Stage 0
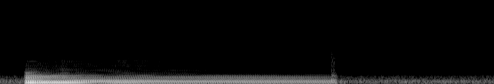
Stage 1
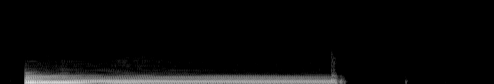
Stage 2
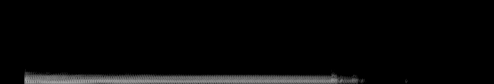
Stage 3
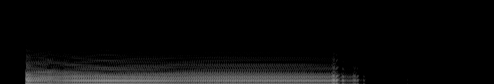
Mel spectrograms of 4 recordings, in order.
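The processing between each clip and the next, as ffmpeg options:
ffmpeg -i in.wav -filter_complex "[0:a]agate=range=-42dB:threshold=-39dB:ratio=16:detection=peak,asplit=2[link_01][link_02];[link_02]acompressor=threshold=-28dB:ratio=6,volume=-2dB[link_03];[link_01][link_03]amix=inputs=2:normalize=0" out.wav
ffmpeg -i in.wav -af "alimiter=limit=-11.5dB:level=0:latency=1:release=354,bandpass=frequency=220:width_type=q:width=2.1:csg=0,aecho=1:1:209:0.2" out.wav
ffmpeg -i in.wav -af "asoftclip=type=tanh:threshold=-24dB,asuperpass=centerf=260:order=20:qfactor=0.96,aeval=exprs='max(val(0),0)':channel_layout=same,volume=3.5dB" out.wav

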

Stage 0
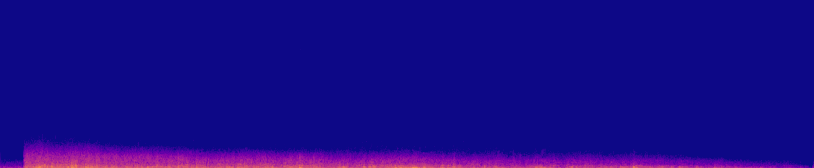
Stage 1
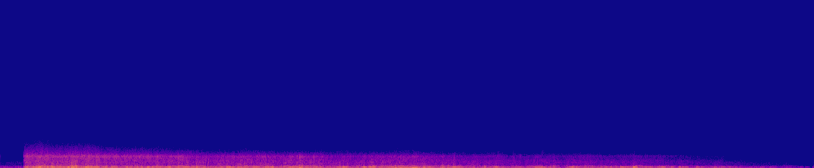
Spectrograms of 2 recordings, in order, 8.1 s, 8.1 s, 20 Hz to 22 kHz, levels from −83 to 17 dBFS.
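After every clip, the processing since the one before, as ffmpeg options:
ffmpeg -i in.wav -af "equalizer=frequency=200:width_type=o:width=0.33:gain=11,equalizer=frequency=500:width_type=o:width=0.33:gain=-11,equalizer=frequency=1600:width_type=o:width=0.33:gain=11,volume=-6dB" out.wav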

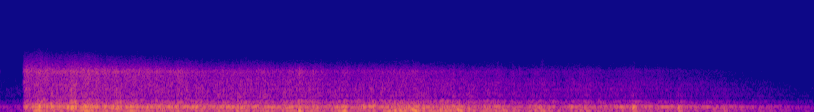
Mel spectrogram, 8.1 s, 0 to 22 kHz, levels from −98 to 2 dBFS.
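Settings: ffmpeg -i in.wav -filter_complex "[0:a]asplit=2[link_01][link_02];[link_02]adelay=453,lowpass=frequency=940:poles=1,volume=-4dB,asplit=2[link_03][link_04];[link_04]adelay=453,lowpass=frequency=940:poles=1,volume=0.34,asplit=2[link_05][link_06];[link_06]adelay=453,lowpass=frequency=940:poles=1,volume=0.34,asplit=2[link_07][link_08];[link_08]adelay=453,lowpass=frequency=940:poles=1,volume=0.34[link_09];[link_01][link_03][link_05][link_07][link_09]amix=inputs=5:normalize=0,volume=-9dB" out.wav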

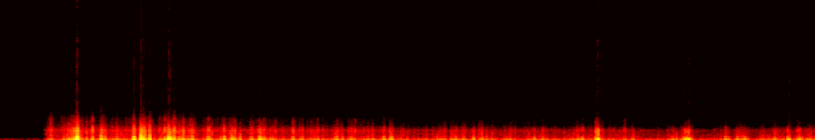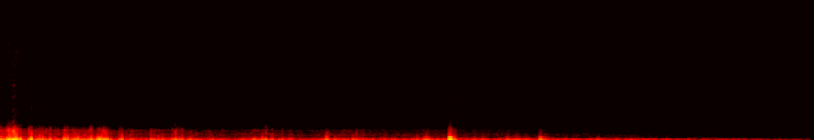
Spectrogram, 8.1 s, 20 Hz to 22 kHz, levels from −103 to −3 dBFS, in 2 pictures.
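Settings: ffmpeg -i in.wav -af "aeval=exprs='0.119*(cos(1*acos(clip(val(0)/0.119,-1,1)))-cos(1*PI/2))+0.0422*(cos(3*acos(clip(val(0)/0.119,-1,1)))-cos(3*PI/2))+0.00211*(cos(5*acos(clip(val(0)/0.119,-1,1)))-cos(5*PI/2))+0.00266*(cos(6*acos(clip(val(0)/0.119,-1,1)))-cos(6*PI/2))+0.0015*(cos(8*acos(clip(val(0)/0.119,-1,1)))-cos(8*PI/2))':channel_layout=same,volume=11.5dB" out.wav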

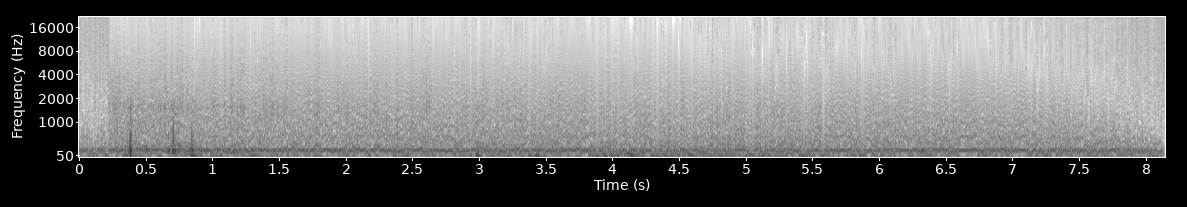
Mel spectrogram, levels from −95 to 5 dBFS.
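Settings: ffmpeg -i in.wav -af "aeval=exprs='val(0)+0.5*0.0355*sgn(val(0))':channel_layout=same" out.wav

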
